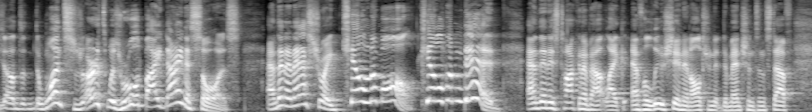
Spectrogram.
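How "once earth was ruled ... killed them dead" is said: very high, swooping, weird put-on Brooklyn accent. Retelling the opening narration of a Mario movie; weird Brooklyn accent. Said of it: "this weird Brooklyn accent motherfucker comes in and is like".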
